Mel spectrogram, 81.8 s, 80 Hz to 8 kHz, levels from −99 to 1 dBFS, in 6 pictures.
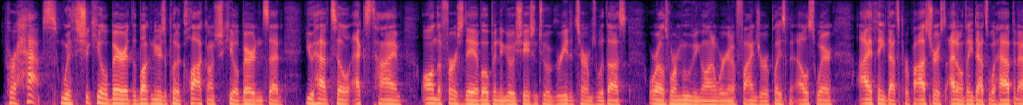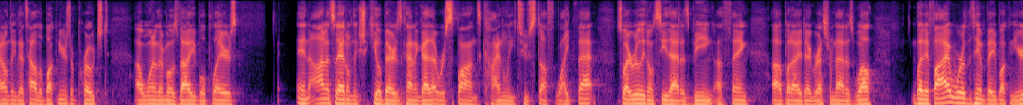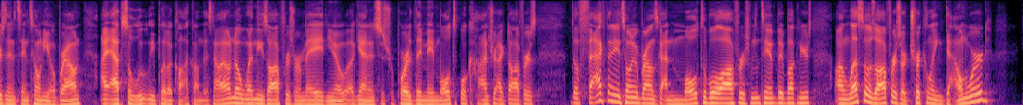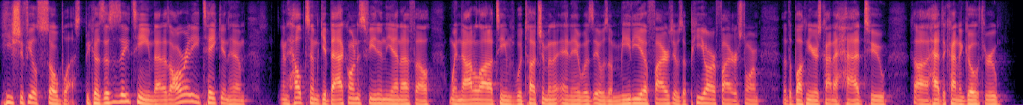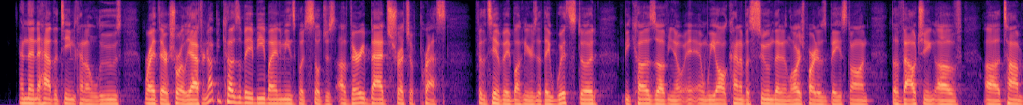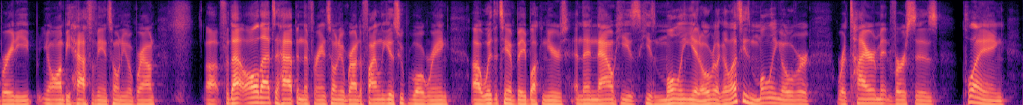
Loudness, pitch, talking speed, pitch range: -19 LUFS, 115 Hz, 245 wpm, 110-125 Hz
